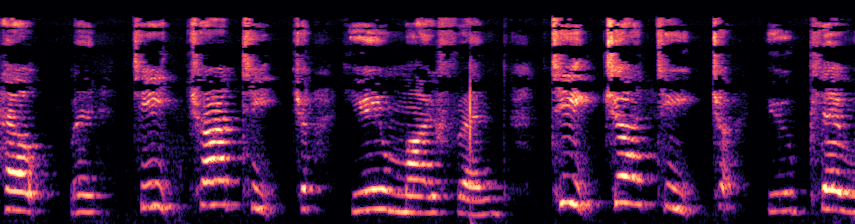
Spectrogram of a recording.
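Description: A young boy singing in a sing-song chant, his words hard to make out, with a single sharp click about halfway through.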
